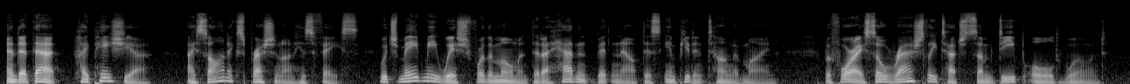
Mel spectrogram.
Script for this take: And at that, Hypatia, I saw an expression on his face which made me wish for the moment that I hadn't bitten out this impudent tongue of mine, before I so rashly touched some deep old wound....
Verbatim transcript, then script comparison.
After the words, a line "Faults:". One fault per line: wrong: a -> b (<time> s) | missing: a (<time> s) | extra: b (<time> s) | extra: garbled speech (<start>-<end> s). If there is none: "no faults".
And at that, Hypatia, I saw an expression on his face which made me wish for the moment that I hadn't bitten out this impudent tongue of mine, before I so rashly touched some deep old wound....
Faults:
no faults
